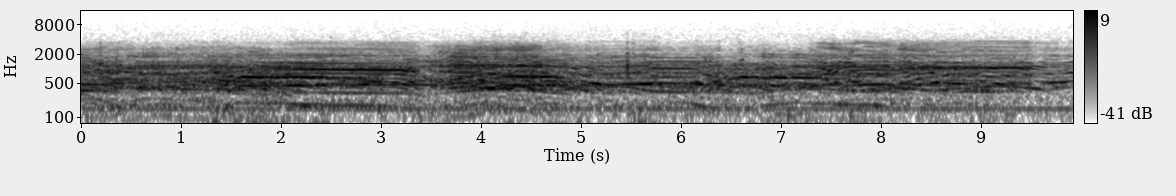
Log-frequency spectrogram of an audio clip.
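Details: Stags of red deer contesting hinds in Västmanland, Sweden, 2010. Continuous, layered roaring from multiple animals, wavering harmonic bellows swelling and fading every couple of seconds.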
